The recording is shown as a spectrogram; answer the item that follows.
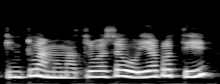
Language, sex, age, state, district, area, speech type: Odia, female, 30-45, Odisha, Kendrapara, urban, spontaneous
